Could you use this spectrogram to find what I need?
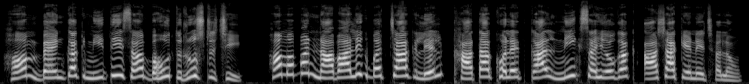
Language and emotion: Maithili, angry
